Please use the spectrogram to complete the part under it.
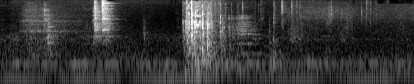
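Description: A wooden door unlocks and creaks open.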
